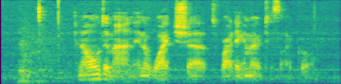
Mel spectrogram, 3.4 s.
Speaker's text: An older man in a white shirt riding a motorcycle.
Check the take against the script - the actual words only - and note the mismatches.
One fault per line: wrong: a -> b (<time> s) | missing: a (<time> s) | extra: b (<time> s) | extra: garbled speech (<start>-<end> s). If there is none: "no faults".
no faults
